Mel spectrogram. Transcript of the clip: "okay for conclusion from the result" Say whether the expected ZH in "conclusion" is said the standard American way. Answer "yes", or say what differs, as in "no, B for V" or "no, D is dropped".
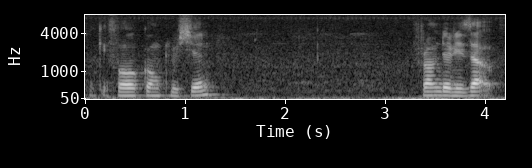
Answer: no, SH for ZH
